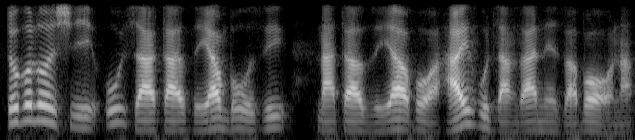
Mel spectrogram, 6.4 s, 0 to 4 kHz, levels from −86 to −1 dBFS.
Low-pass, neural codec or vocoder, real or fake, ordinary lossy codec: 3.6 kHz; codec, 16 kHz, 0.3 kbps, FocalCodec; fake; AAC, 32 kbps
